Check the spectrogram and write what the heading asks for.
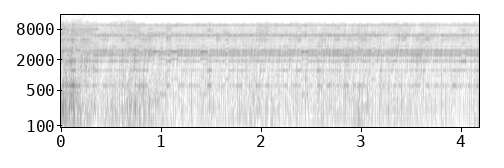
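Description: Experimental electronic noise: a dense, steady cluster of many high-pitched tones over hiss, like a shrill alarm-like drone, with faint glitchy crackle.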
